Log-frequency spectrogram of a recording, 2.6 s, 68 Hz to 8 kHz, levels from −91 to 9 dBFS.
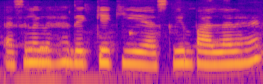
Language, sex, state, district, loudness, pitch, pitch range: Hindi, female, Chhattisgarh, Raipur, -16 LUFS, 225 Hz, 215-235 Hz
